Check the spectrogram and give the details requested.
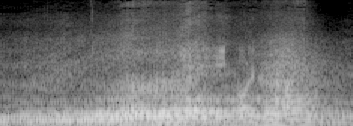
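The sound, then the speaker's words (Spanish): A motorcycle engine drones past, its pitch rising and falling as it swells louder midway and then fades, with voices faintly audible in the background. “ha, pasado una moto un poco extraña.”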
